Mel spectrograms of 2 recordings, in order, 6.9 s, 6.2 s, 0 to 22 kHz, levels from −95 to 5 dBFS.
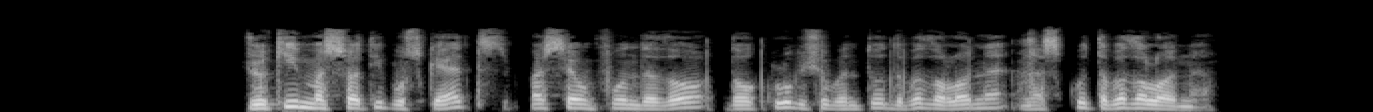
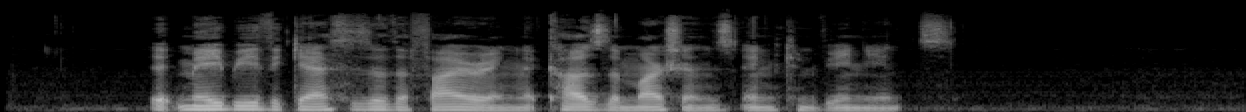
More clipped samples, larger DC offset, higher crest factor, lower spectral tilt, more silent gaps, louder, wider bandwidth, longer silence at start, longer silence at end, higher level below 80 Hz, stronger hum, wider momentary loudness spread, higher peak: neither; neither; about the same, 16 dB vs 20 dB; about the same, -6.5 dB/octave vs -6 dB/octave; first, 2.59-2.65 s vs none; first, -18 LUFS vs -30 LUFS; second, 7.8 kHz vs 13 kHz; first, 1.25 s vs 0.75 s; second, 0.85 s vs 1.5 s; second, -60 dBFS vs -52 dBFS; neither; second, 8 LU vs 11 LU; first, -2 dBFS vs -12 dBFS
